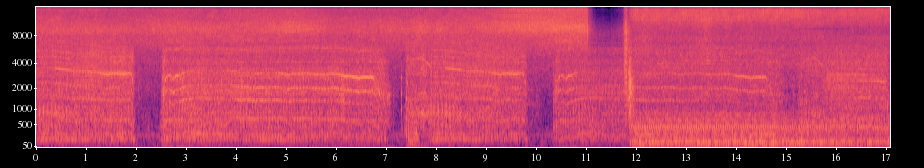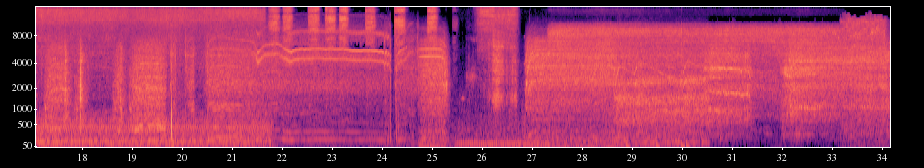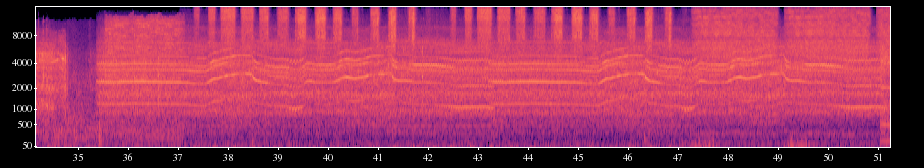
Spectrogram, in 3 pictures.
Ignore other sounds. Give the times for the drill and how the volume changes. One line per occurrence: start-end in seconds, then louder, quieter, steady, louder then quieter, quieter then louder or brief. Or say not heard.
0.0-51.2 steady.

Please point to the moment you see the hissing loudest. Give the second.
12 s.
